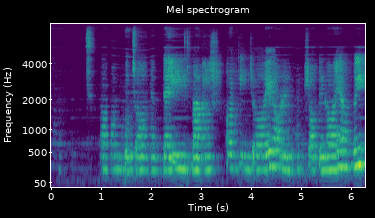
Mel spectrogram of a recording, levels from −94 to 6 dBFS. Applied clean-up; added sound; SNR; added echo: neural mask model DeepFilterNet 3.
